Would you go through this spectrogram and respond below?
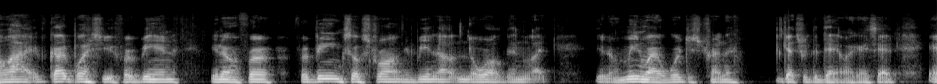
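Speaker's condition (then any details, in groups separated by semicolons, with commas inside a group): Cerebral palsy; wheelchair user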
